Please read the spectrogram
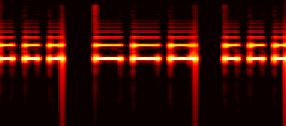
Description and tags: Morse SOS
Morse Code SOS distress beacon.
